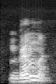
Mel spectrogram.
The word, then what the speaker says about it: ब्रह्म: कैसे करना है देखो जैसे हा और मा में तो जो आपका हम बना है ब्रह्म तो उसम हा पहले आ रहा है मा बाद में तो हा का उच्चारण पहले होगा मा का बाद में ब्रह्म लेकिन कंफ्यूज क आता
